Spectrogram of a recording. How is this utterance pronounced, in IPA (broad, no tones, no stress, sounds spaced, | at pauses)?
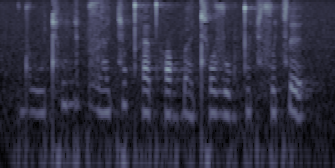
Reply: dʱ ṳ cʰ ṳ ɟ u p z æ̤ c u t̪ʰ æ t̪ʰ ɒ ɡ ɓ æ̤ cʰ o z u ɡ t̪ u c s o c ɾ e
